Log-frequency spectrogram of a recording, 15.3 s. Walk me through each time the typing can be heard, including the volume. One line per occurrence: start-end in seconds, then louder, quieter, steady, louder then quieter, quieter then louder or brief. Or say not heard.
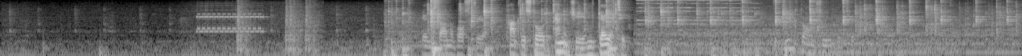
5.8-15.2 quieter.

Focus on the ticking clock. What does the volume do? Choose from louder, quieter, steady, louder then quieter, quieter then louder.
louder.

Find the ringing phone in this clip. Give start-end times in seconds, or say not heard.
2.9-4.8, 9.5-11.4.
